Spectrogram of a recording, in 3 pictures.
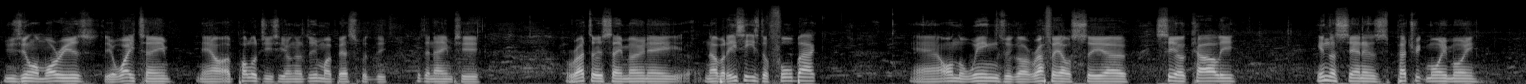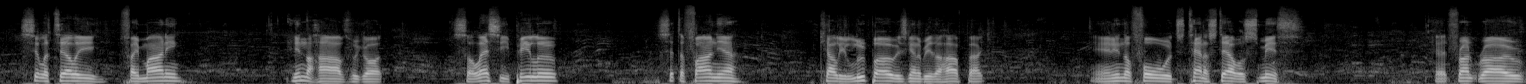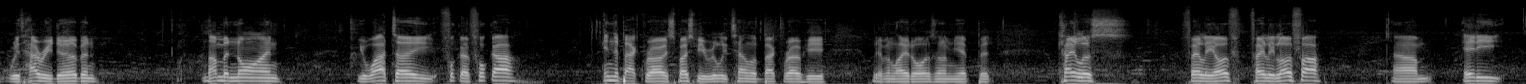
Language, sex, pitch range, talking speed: English, male, 130-160 Hz, 140 wpm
